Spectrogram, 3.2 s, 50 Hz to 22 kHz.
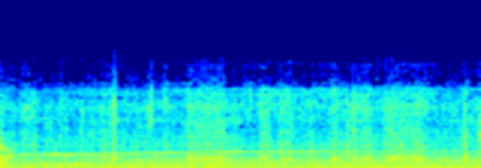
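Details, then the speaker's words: Porsche 928 EV conversion (originally 4.7, 300 hp) on its first road test: constant low rumble and road roar from the rear while cruising, with a faint rising whine; source not yet identified, plus a squeak from the binnacle. "And there's an awful lot of rumble and noise coming from the back. I don't like."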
